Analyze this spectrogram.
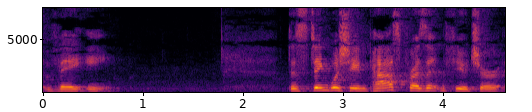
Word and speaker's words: Vine: It's spelt vine, but it's pronounced vein.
